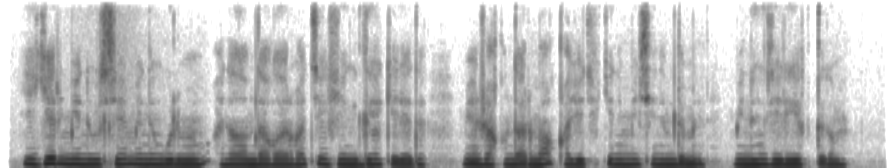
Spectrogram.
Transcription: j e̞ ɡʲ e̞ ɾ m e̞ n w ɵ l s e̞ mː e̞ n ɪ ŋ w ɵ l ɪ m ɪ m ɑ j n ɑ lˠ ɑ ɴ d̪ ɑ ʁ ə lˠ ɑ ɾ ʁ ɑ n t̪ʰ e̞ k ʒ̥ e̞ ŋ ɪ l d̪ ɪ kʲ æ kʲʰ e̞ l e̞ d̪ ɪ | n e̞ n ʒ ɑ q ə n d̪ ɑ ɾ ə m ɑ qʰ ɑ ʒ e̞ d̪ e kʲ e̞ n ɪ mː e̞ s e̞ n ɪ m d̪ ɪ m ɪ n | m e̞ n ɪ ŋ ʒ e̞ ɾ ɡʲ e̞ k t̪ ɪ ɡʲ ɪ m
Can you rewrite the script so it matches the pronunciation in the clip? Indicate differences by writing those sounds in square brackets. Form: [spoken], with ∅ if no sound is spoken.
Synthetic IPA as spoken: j e̞ ɡʲ e̞ ɾ m e̞ n w ɵ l s e̞ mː e̞ n ɪ ŋ w ɵ l ɪ m ɪ m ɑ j n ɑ lˠ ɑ [m] d̪ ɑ ʁ ə lˠ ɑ ɾ ʁ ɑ [∅] t̪ʰ e̞ k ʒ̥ e̞ ŋ ɪ l d̪ ɪ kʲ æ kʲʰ e̞ l e̞ d̪ ɪ | [m] e̞ n ʒ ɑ q ə n d̪ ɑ ɾ ə m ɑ qʰ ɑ ʒ e̞ [t̪] e kʲ e̞ n ɪ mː e̞ s e̞ n ɪ m d̪ ɪ m ɪ n | m e̞ n ɪ ŋ ʒ e̞ ɾ ɡʲ e̞ k t̪ ɪ ɡʲ ɪ m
